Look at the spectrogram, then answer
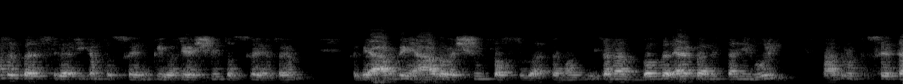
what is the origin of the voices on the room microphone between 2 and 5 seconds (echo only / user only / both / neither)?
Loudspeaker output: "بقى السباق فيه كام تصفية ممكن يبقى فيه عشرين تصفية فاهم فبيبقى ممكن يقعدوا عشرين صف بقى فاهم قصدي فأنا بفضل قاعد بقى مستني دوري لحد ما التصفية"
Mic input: echo only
